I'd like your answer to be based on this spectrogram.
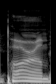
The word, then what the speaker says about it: Parham: I'm looking at Dylan Perham. I think that's Perham, right? That's how you say it. – I would say Parham. – Is it Parham? Parham.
